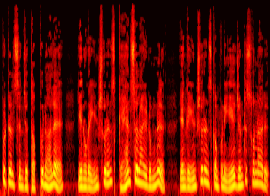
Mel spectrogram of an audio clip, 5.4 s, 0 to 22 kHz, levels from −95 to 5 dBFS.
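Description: No faults turn up anywhere in this recording, so there's nothing here to point to or explain.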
